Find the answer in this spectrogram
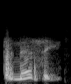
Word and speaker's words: Tennessee: that uh the state of Tennessee is properly pronounced tenesse um it is a Cherokee name and most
